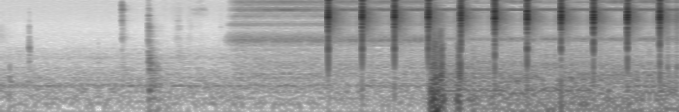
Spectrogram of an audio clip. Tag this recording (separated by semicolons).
cooking; kitchen; domestic-sounds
